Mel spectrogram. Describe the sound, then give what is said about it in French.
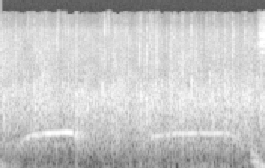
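An audience applauds a woman from the audience who has been asked to stand up, with steady, dense clapping that fills the whole moment at an even loudness, with a faint tonal whistle-like line drifting through the noise. “On l'applaudit.”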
